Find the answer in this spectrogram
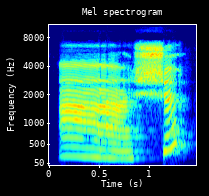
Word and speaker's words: hache: Donc, on avait une hache. Et là, on avait le H muet.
